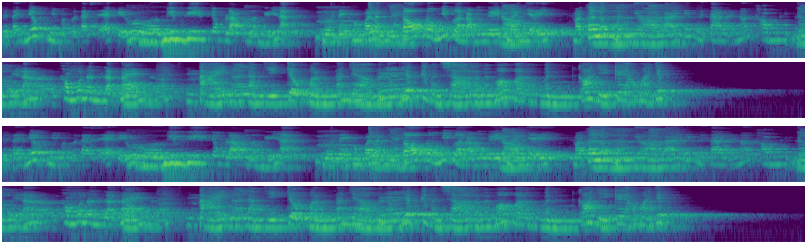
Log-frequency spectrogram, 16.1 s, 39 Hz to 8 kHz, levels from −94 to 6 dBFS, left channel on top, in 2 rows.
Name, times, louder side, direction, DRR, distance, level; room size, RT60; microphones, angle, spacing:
voice 1, 0.0-2.9 3.2-10.0 11.8-12.1 14.6-14.7, left 2 dB, 45° left, 3 dB, 0.6 m, -29 dB
voice 2, 1.2-1.8 2.4-2.7 3.1-4.1 5.0-5.3 5.9-6.8 7.9-8.4 9.2-9.7 10.0-14.7, left 1 dB, 15° left, 1 dB, 0.8 m, -31 dB
11.5 x 4.2 x 2.5 m, 1.2 s
head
